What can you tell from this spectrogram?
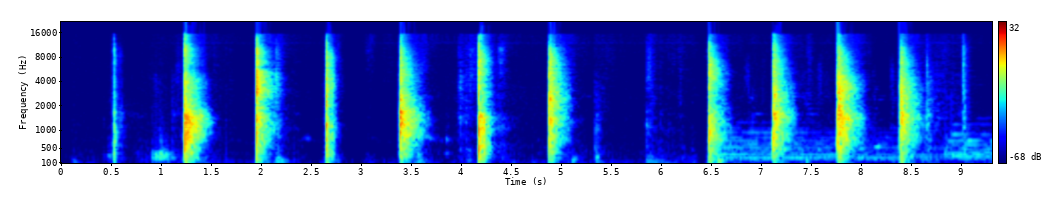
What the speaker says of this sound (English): I gotta stand up and get this man a round of applause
